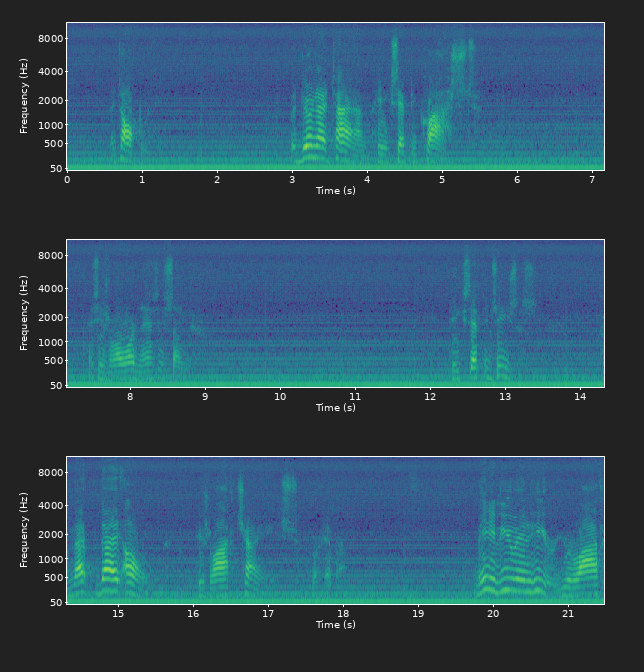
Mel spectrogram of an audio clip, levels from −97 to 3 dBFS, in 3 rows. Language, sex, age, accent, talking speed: English, male, 60-79, American, 100 wpm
